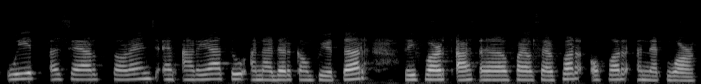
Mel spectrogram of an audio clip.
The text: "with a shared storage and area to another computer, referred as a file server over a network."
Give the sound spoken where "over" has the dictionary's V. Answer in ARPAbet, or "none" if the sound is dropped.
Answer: F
